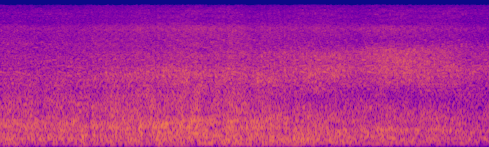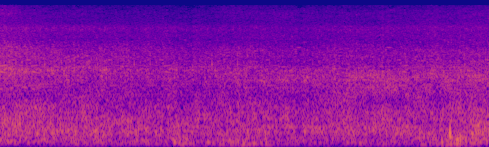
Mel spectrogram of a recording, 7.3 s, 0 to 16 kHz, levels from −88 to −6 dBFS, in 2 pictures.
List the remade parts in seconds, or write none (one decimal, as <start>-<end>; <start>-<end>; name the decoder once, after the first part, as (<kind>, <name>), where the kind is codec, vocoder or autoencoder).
0.0-7.3 (codec, SNAC)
